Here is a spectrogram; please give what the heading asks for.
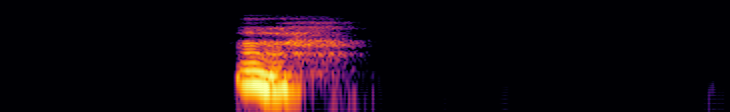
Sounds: Sigh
